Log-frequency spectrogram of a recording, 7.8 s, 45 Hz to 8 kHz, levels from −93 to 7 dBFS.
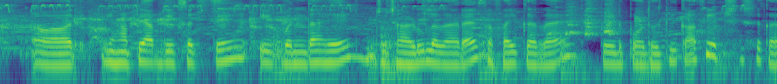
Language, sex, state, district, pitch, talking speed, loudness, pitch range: Hindi, female, Rajasthan, Jaipur, 170 Hz, 200 wpm, -16 LUFS, 160-200 Hz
